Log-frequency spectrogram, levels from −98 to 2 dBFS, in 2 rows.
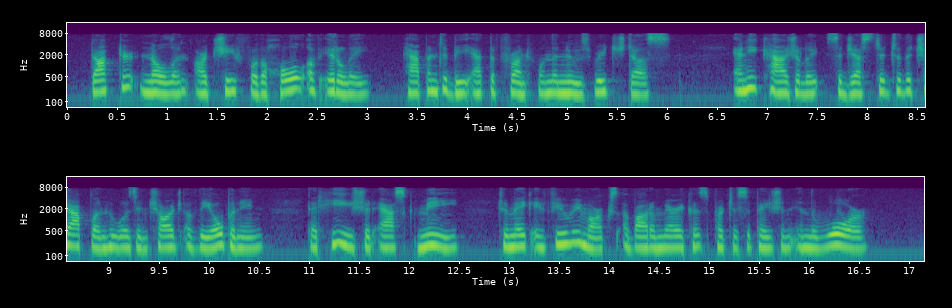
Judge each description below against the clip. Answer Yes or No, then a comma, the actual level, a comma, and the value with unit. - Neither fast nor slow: Yes, average, 180 wpm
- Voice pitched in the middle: Yes, medium, 175 Hz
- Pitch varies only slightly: Yes, narrow, 2.2 semitones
